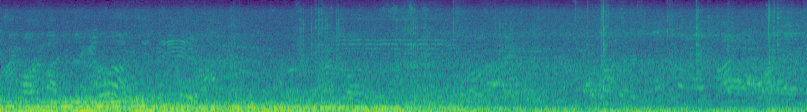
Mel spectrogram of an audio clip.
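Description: Outdoor urban background: a motor vehicle engine running with a steady low hum that fades after about five seconds, under scattered distant voices.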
